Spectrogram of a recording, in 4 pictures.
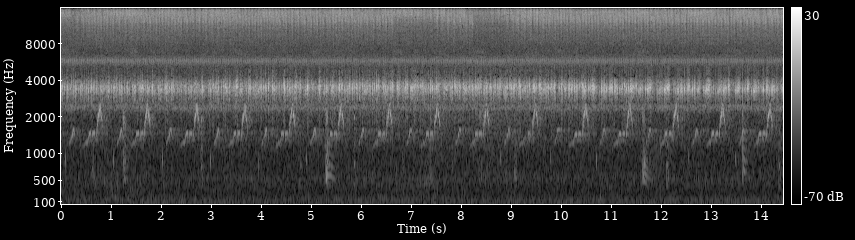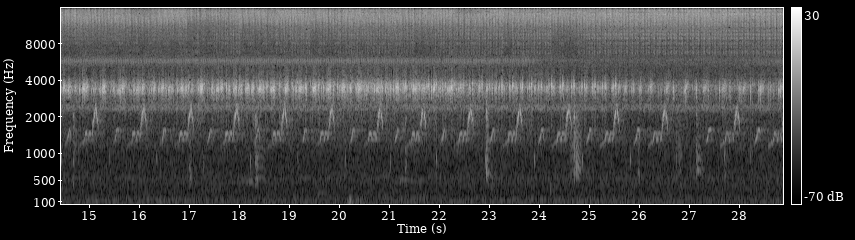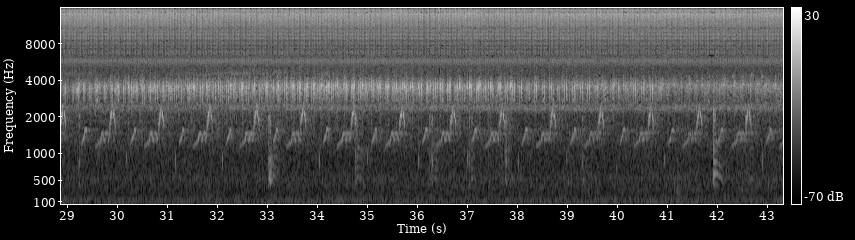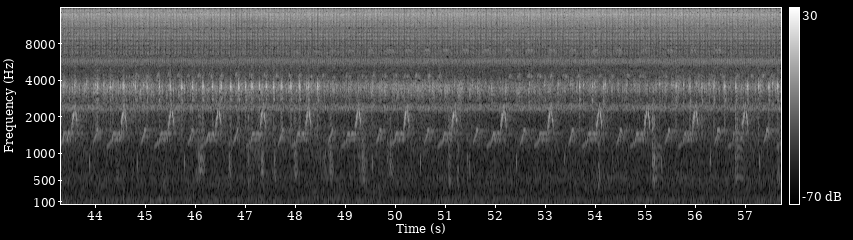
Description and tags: The increasingly rare melody of the Whipporwill....cricket frogs also. A wonderful summer soundscape, bringing back memories of days gone by. And, hopefully, a soundscape that will continue to add meaning to Summer childhoods.
So glad to hear this.
Recorded in late June of 2017 using the Sound Devices 702 and the Rode NTG-2 Shotgun microphone.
